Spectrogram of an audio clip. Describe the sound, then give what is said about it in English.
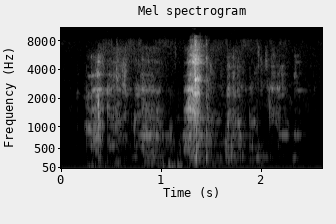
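Someone taking a drink, a few quiet wet sips and swallowing clicks with one louder gulp in the middle, brief and soft with no talk. “Let me wet the whistle here for a second.”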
